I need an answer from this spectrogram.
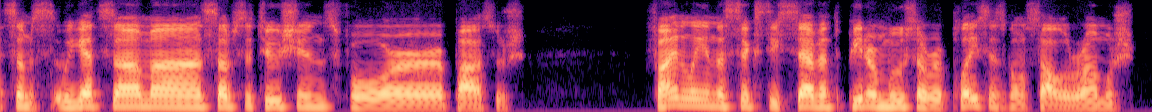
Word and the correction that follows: Petar: Or should I say Petar Musa? That's the correct pronunciation.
